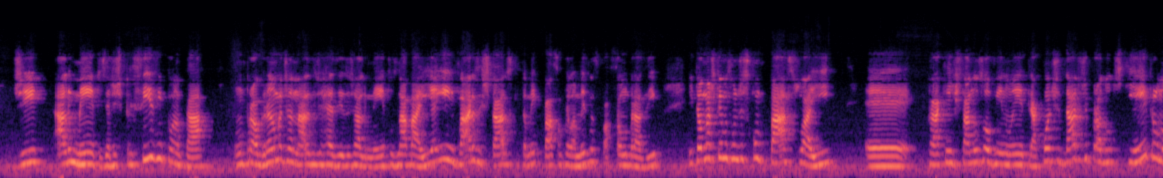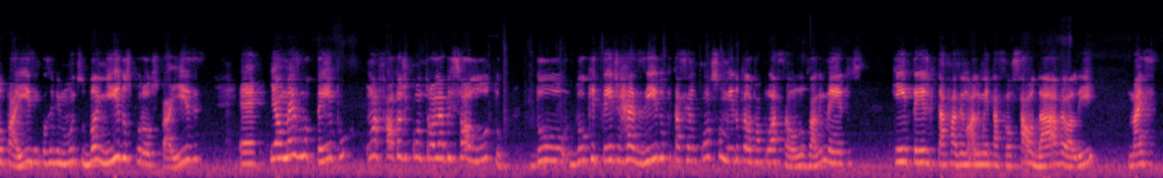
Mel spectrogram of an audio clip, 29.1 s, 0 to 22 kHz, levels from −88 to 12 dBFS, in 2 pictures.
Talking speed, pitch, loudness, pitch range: 185 wpm, 240 Hz, -19 LUFS, 205-290 Hz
